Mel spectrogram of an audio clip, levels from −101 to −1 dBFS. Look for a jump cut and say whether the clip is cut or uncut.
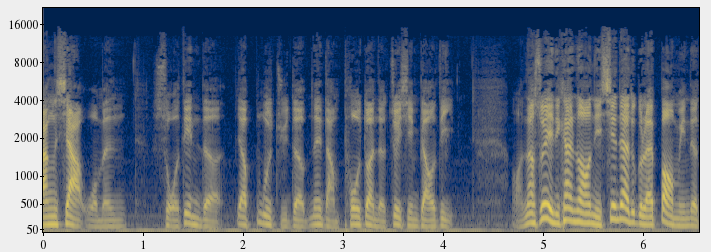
uncut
